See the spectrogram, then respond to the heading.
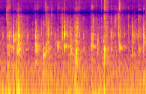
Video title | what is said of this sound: Crafting Body Oil - My First ASMR Video! | moves around like oil, but a little slower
